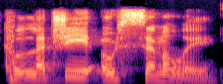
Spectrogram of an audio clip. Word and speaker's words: Kelechi Osemele: I'm going to say his name wrong forever. I usually say my offensive lineman's name wrong forever. They're just the guy blocking my quarterback. – Kelechi Osemele. – Okay, there you go. With the pronunciation for me and for all of you.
